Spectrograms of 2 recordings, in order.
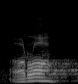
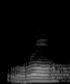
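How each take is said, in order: First: The vowel is open, with an open mouth. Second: The vowel is rounded, like a u sound. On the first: The speaker calls it right. "a ra with a fatha with the a sound will be it will be ra" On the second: The speaker calls it wrong. "my mouth is in the position of a u sound"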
